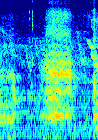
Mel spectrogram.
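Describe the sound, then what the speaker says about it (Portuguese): A rooster on a free-range chicken farm crows once in the middle, a drawn-out strained call rising over faint ambient farm noise, with brief soft calls before and after. "Aquele é um galo que nasceu aqui conosco"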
